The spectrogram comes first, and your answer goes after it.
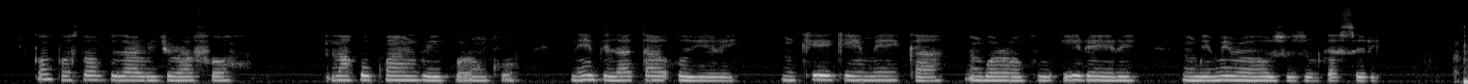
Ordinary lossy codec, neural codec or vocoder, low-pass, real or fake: none; vocoder, 44.1 kHz, 128 mel bands, Pupu-Vocoder; 14.4 kHz; fake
